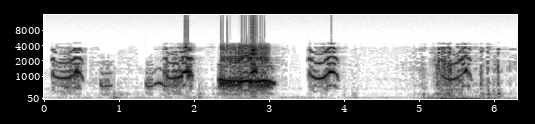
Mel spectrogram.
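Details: Tawny owl calling on 28 February 2024 as the male delivers prey: a series of wavering, nasal, harmonic notes in short bursts, with one loud, harsh, sustained screech in the middle.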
